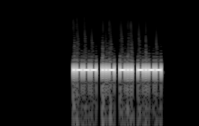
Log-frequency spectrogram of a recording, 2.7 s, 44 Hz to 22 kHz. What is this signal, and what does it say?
Morse code, heard as a keyed tone, about 46 wpm, 700 Hz. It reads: JUDY
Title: USA Common Names - Max 4 Letters - 50wpm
